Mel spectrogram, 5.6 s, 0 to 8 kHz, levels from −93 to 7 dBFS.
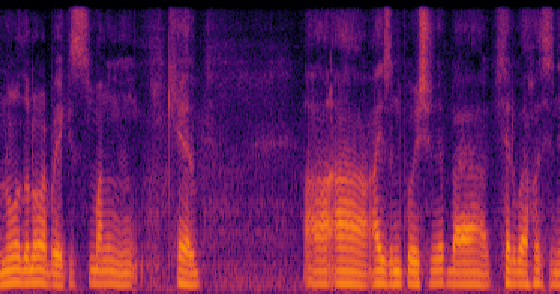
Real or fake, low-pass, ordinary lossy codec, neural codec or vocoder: fake; 7.2 kHz; none; codec, 16 kHz in and 24 kHz out, 0.8 kbps, FocalCodec, streaming, 65536 codes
